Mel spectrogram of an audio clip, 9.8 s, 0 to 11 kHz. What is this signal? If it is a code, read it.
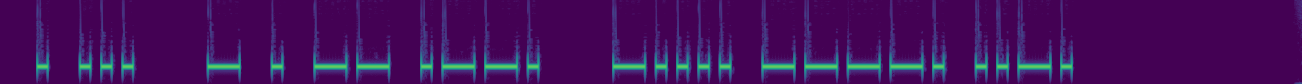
Morse code, heard as a keyed tone, about 15 wpm, 700 Hz. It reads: ES TEMP 69F
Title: K1USN SST QSO Practice 15wpm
